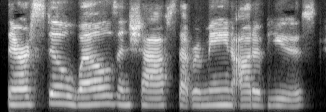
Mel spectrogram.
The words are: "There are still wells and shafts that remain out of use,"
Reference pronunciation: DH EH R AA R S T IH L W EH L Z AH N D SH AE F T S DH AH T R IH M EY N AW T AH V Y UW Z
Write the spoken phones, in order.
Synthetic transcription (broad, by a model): DH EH R AA R S T IH L W EH L Z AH N SH AE F T S DH AH T R IH M EY N AW T AH V Y UW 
